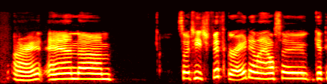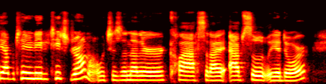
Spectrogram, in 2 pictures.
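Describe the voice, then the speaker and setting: High-pitched female voice with lively intonation at a moderate pace, dry and close with no echo. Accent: American. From US South, Atlanta. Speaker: primary school teacher. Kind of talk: interview.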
